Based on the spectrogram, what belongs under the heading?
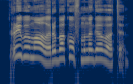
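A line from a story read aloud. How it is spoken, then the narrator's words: Gloomy, curt. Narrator (Russian): мрачно отрезал лорд Пэсбери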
